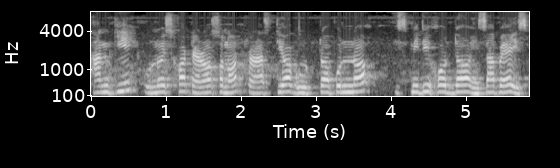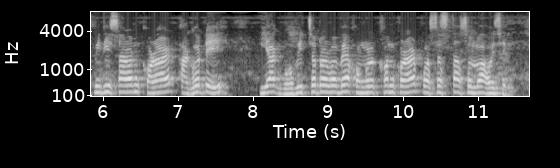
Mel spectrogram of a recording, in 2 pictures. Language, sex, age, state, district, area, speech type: Assamese, male, 30-45, Assam, Lakhimpur, rural, read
